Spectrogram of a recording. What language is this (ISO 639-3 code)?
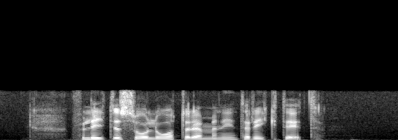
swe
